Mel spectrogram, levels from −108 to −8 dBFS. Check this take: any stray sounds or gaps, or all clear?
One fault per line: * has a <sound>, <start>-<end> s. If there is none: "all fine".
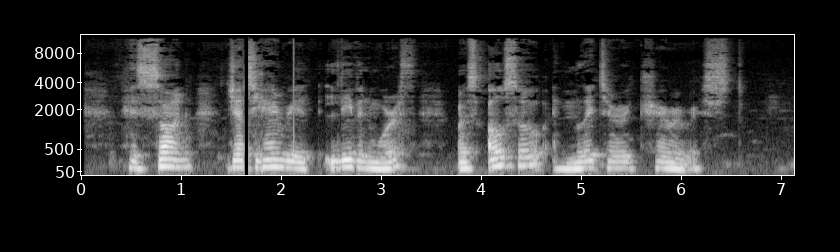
* has a dropout, 1.6-1.7 s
